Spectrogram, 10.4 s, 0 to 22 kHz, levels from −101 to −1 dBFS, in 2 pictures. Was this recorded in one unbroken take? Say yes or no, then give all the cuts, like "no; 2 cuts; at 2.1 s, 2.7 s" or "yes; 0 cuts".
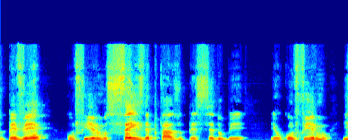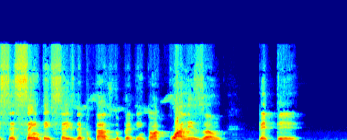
yes; 0 cuts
